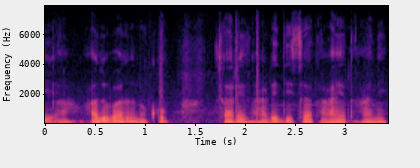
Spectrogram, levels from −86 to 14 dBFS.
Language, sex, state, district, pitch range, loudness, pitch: Marathi, male, Maharashtra, Solapur, 110-120 Hz, -21 LUFS, 120 Hz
